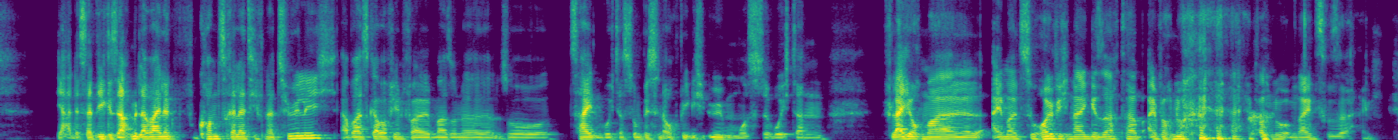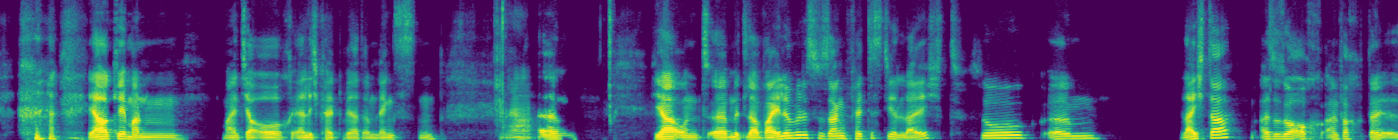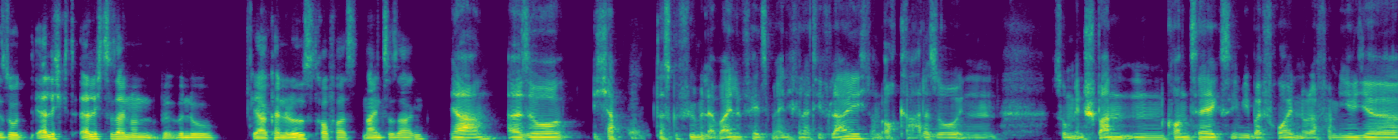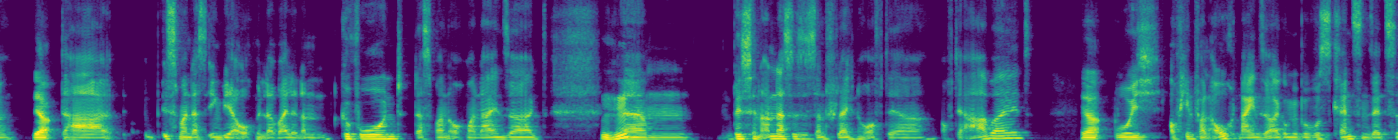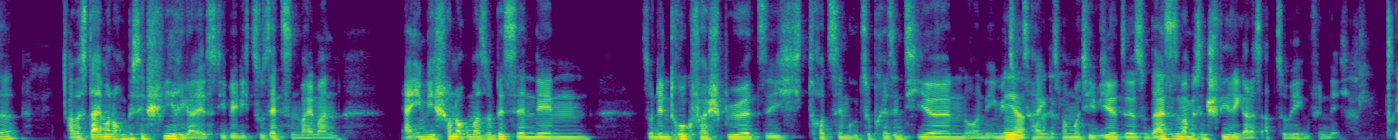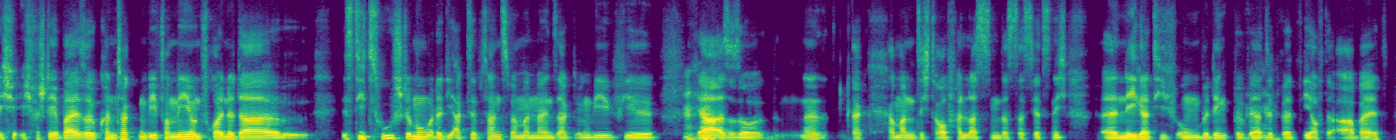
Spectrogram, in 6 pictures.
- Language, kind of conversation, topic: German, podcast, Wann sagst du bewusst nein, und warum?
- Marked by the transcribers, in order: laughing while speaking: "nur"; laugh; chuckle; other background noise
